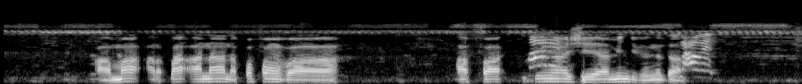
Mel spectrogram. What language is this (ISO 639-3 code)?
mxu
